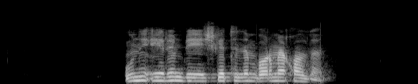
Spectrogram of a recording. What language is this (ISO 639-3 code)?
uzb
